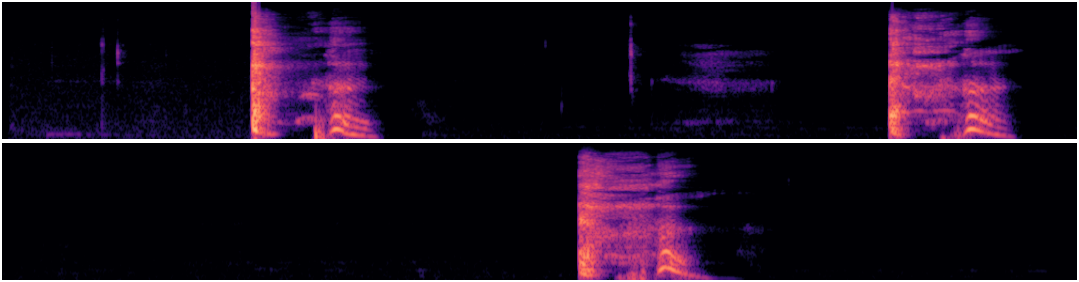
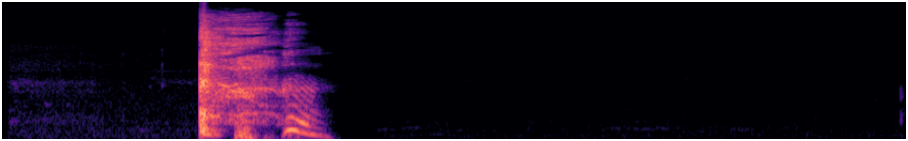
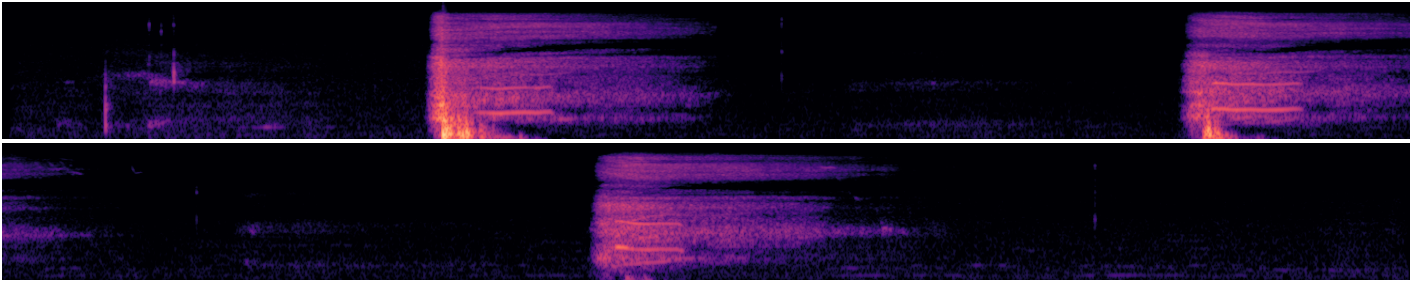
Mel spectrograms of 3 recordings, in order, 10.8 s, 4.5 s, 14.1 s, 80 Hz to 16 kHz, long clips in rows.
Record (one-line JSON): {"three_cough_length": "10.8 s", "three_cough_amplitude": 32768, "three_cough_signal_mean_std_ratio": 0.21, "cough_length": "4.5 s", "cough_amplitude": 32768, "cough_signal_mean_std_ratio": 0.22, "exhalation_length": "14.1 s", "exhalation_amplitude": 32768, "exhalation_signal_mean_std_ratio": 0.16, "survey_phase": "beta (2021-08-13 to 2022-03-07)", "age": "45-64", "gender": "Female", "wearing_mask": "No", "symptom_none": true, "smoker_status": "Never smoked", "respiratory_condition_asthma": true, "respiratory_condition_other": false, "recruitment_source": "REACT", "submission_delay": "2 days", "covid_test_result": "Negative", "covid_test_method": "RT-qPCR", "influenza_a_test_result": "Negative", "influenza_b_test_result": "Negative"}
